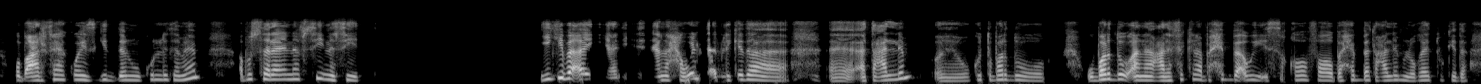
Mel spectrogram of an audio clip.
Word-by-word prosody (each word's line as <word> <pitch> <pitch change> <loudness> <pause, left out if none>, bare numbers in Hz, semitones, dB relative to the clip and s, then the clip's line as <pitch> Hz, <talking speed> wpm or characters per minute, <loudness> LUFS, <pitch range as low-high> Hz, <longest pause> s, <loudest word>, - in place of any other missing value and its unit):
وابقى 180 -3 +7
عارفاها 220 +4 +1
كويس 210 -3 -2
جدًا 200 -1 -2
وكُلّه 220 +3 -6
تمام، 220 +10 -2 0.4
أبُص 240 +1 -2
ألاقي 230 0 +6
نفْسي 240 +3 -2
نسيت. 200 -3 -2 1.8
ييجي 245 +7 +4
بقى 275 - +8 0.3
يعني 155 - -4 0.2
لإن 180 +1 -1
أنا 200 - +2
حاولت 200 +8 +1
قبل 185 +2 -6
كده 220 +3 +1 0.8
آآ، 160 0 -1
أتعلم 215 - +1 0.2
آآ، 160 +1 -6
وكنت 190 +6 -9
برضو 195 -6 -3 0.4
وبرضو 225 +5 +5
أنا 195 -1 +5
على 180 0 +2
فكرة 230 +3 -5
باحب 215 0 -2
أوي 200 0 +1
الثقافة 200 -2 -4
وباحب 195 +4 -3
أتعلم 195 +1 -4
لغات 195 +3 -5
وكده. 180 -5 -8
200 Hz, 140 wpm, -23 LUFS, 185-225 Hz, 1.8 s, بقى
